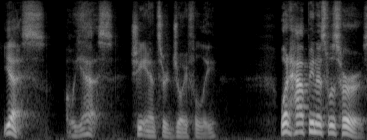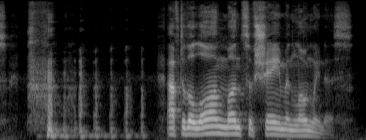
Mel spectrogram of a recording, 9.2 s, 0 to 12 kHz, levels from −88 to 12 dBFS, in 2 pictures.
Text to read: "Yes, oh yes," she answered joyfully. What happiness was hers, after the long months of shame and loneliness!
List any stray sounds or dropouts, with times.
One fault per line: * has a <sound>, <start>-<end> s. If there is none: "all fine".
* has a laugh, 4.9-6.5 s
